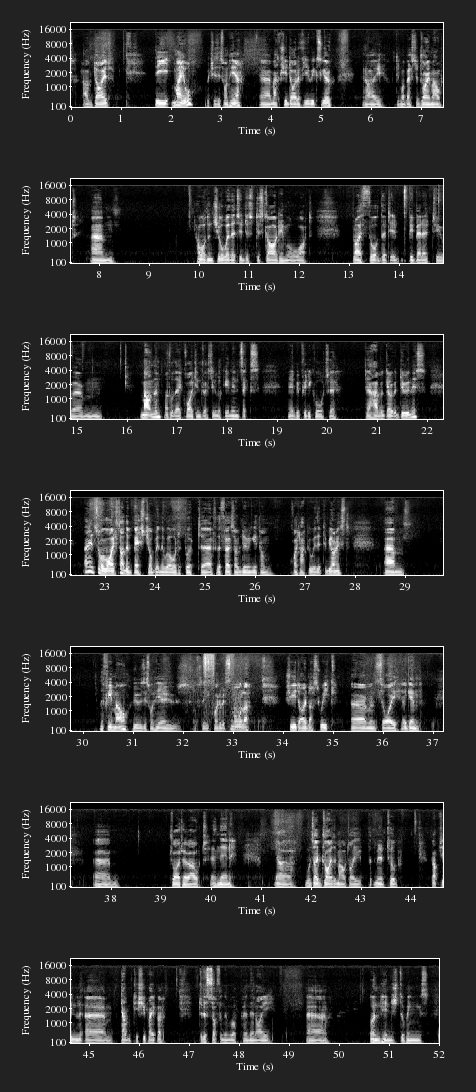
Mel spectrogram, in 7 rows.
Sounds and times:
Speech: 0.0s - 0.9s, 1.7s - 8.4s, 9.8s - 12.3s, 13.0s - 15.6s, 16.2s - 22.0s, 22.6s - 27.9s, 28.6s - 29.1s, 30.3s - 33.4s, 34.0s - 36.8s, 37.6s - 38.2s, 39.2s - 40.6s, 41.2s - 46.6s, 47.2s - 48.7s, 49.3s - 49.9s, 50.5s - 51.8s.

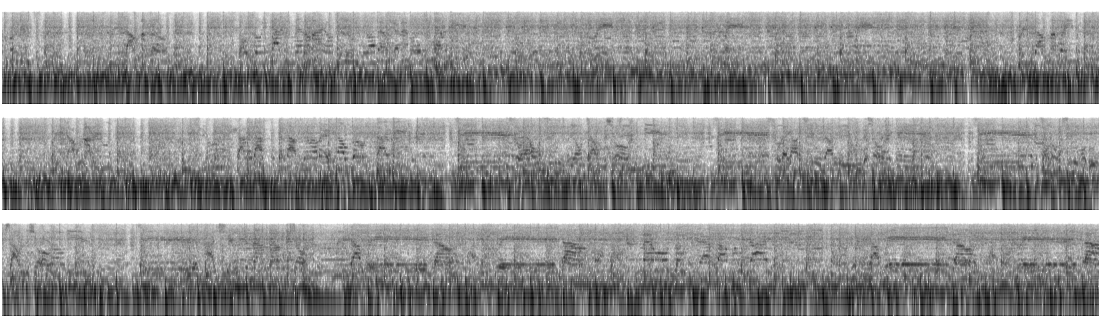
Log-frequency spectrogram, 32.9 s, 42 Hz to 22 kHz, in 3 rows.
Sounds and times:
Music: 0.0s - 32.9s.

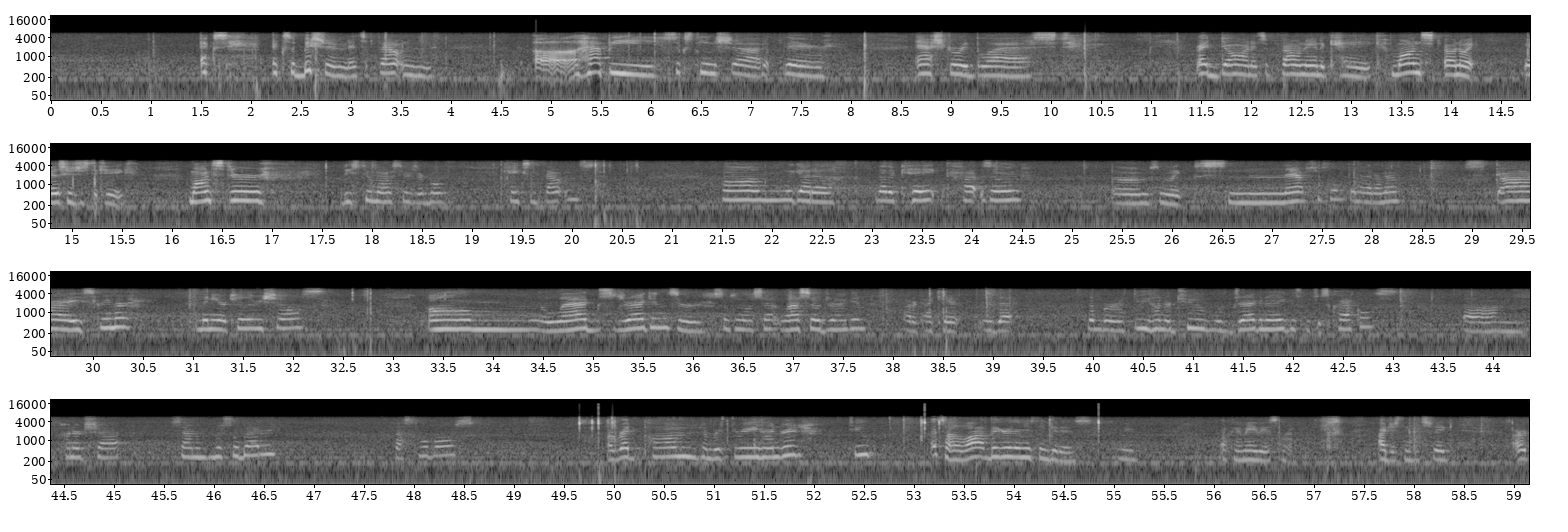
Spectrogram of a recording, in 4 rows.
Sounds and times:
Speech: 1.5s - 3.9s, 4.8s - 7.8s, 8.6s - 10.4s, 11.4s - 17.0s, 17.7s - 18.8s, 19.4s - 20.4s, 21.5s - 24.6s, 25.4s - 28.3s, 28.9s - 32.4s, 33.4s - 39.3s, 39.9s - 43.1s, 43.7s - 46.7s, 47.8s - 48.7s, 49.9s - 52.6s, 53.2s - 55.3s, 56.0s - 58.4s.

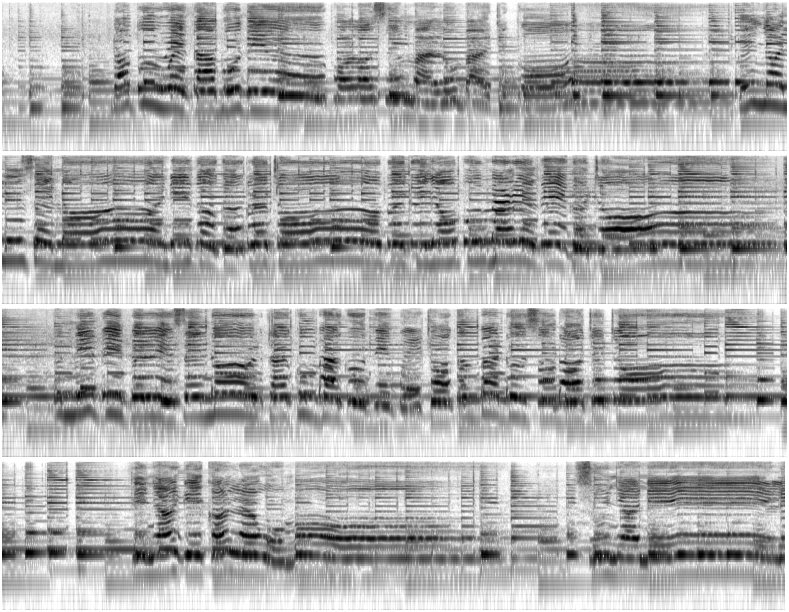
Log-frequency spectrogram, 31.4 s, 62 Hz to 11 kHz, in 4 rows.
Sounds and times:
Pizzicato: 0.0s - 31.3s
Zither: 0.0s - 31.3s.

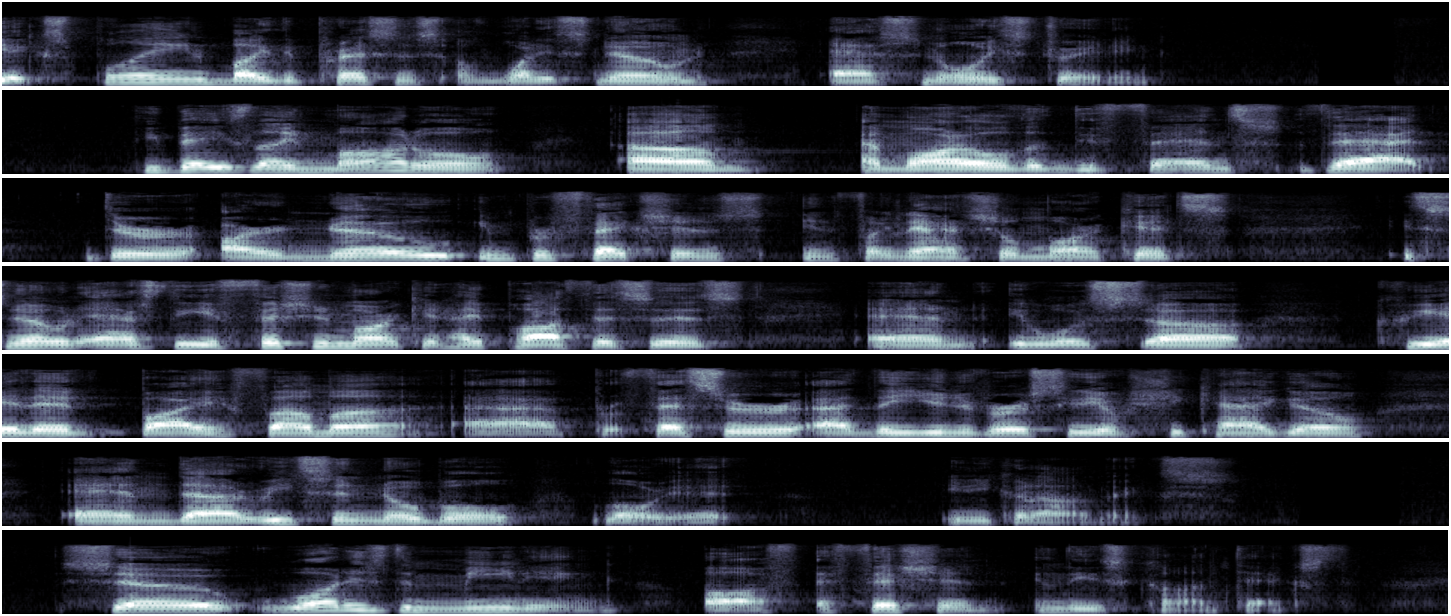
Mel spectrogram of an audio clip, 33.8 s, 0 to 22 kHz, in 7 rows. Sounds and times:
Speech: 0.0s - 3.9s, 5.3s - 26.6s, 27.3s - 28.3s, 29.2s - 33.5s.

